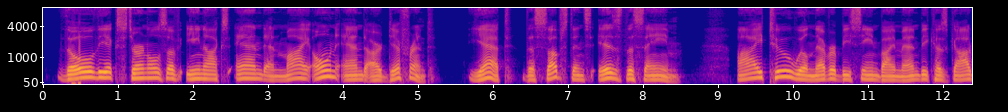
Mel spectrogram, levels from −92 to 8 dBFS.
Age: 50-69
